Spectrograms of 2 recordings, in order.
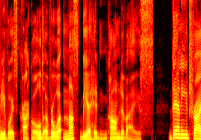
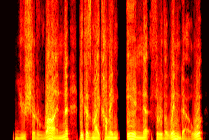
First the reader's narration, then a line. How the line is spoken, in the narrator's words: the man growled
